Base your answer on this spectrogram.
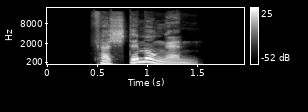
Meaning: plural of Verstimmung
- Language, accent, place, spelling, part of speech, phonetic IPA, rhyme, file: German, Germany, Berlin, Verstimmungen, noun, [fɛɐ̯ˈʃtɪmʊŋən], -ɪmʊŋən, De-Verstimmungen.ogg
